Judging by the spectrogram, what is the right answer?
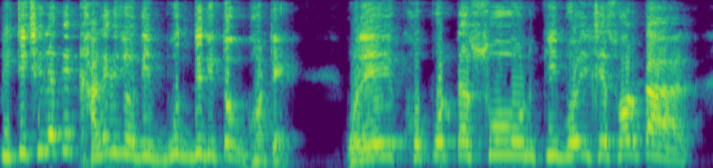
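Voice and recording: A man puts on a character voice at an extremely high pitch. He speaks slowly with lively intonation.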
